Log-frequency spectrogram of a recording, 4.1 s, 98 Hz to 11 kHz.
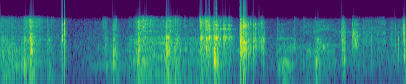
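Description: Lee Pro 1000 progressive reloading press being cycled by its handle: irregular metallic clacking and rattling of the ram, shell plate and case carrier as a round is loaded, with a cluster of the sharpest clicks about two seconds in.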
